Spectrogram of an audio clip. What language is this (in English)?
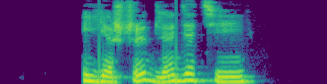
Belarusian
